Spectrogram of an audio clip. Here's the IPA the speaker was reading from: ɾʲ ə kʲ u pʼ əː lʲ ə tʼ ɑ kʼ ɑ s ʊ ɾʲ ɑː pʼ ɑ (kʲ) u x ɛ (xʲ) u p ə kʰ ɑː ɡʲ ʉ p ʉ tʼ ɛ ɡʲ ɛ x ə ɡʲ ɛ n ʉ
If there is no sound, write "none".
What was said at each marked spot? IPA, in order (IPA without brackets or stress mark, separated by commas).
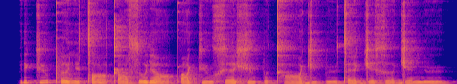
kʲ, xʲ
